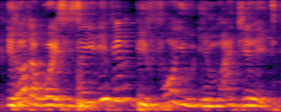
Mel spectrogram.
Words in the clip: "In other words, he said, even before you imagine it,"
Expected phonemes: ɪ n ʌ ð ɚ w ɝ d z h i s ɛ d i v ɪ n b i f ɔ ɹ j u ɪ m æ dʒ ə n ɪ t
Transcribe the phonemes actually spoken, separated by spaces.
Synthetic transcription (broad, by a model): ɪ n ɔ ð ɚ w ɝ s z h i s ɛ i v ɪ n b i f ɔ j u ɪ m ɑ dʒ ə n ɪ t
